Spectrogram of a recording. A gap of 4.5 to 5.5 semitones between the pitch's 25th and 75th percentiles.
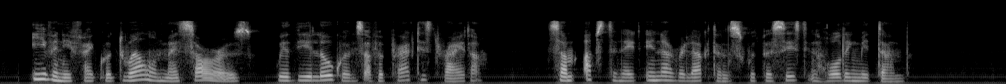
No: average, 3.2 semitones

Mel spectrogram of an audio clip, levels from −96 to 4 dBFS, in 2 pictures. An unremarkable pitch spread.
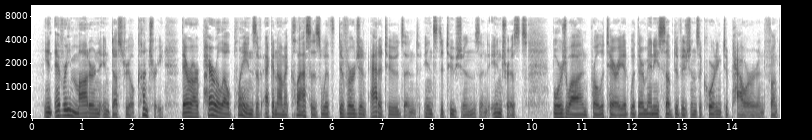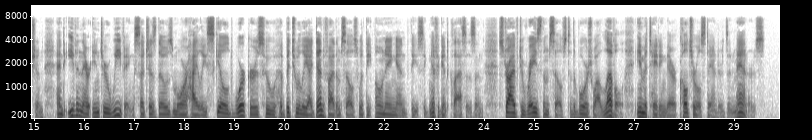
Yes: average, 3.3 semitones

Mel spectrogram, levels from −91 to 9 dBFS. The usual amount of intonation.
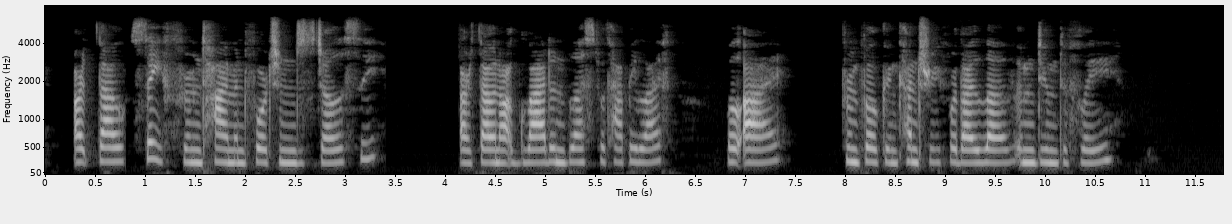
No: narrow, 1.2 semitones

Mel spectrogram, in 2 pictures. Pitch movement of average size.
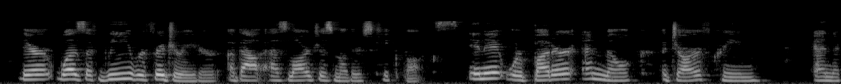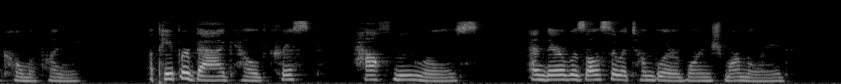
Yes: average, 4.5 semitones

